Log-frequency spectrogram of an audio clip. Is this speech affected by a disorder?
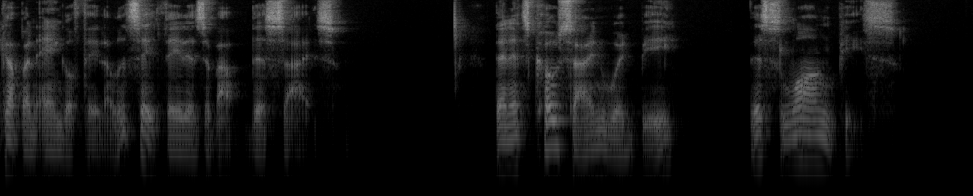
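No.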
